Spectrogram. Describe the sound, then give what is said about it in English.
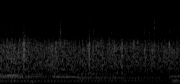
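A crowd claps steadily to praise God at a church gathering, a dense, continuous patter of many hands with a low sustained tone humming beneath it. “So let's clap our hands and praise God for our great church.”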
